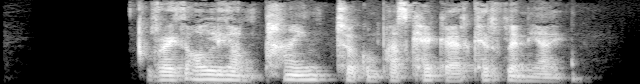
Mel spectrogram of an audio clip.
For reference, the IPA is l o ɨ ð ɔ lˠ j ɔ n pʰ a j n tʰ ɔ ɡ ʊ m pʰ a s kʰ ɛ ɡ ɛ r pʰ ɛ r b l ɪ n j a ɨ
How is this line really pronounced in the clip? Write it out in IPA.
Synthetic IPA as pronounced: r o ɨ ð ɔ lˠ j ɔ n pʰ a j n tʰ ɔ ɡ ʊ m pʰ a s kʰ ɛ ɡ ɛ r kʰ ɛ r v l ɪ n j a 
